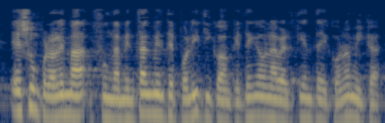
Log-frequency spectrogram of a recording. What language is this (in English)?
Spanish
